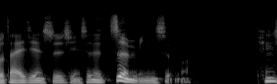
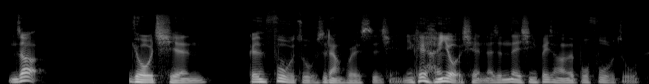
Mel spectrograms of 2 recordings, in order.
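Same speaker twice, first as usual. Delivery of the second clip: normal talking voice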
